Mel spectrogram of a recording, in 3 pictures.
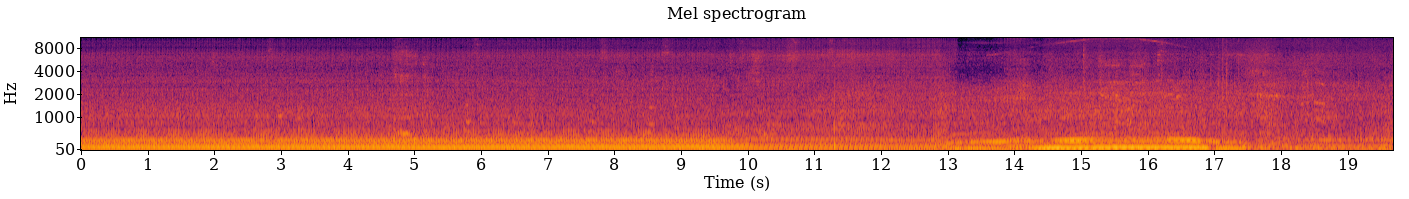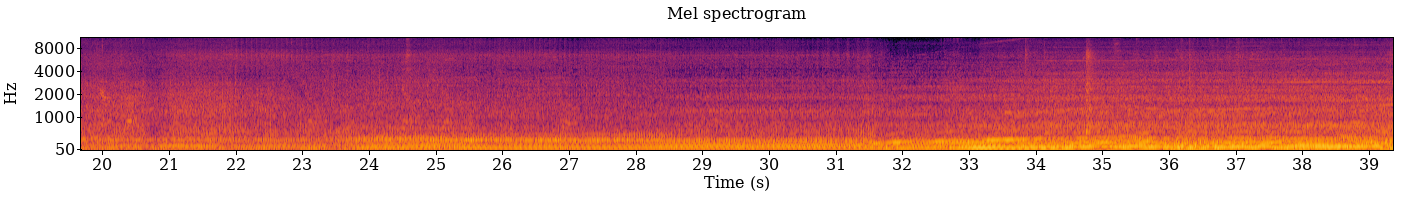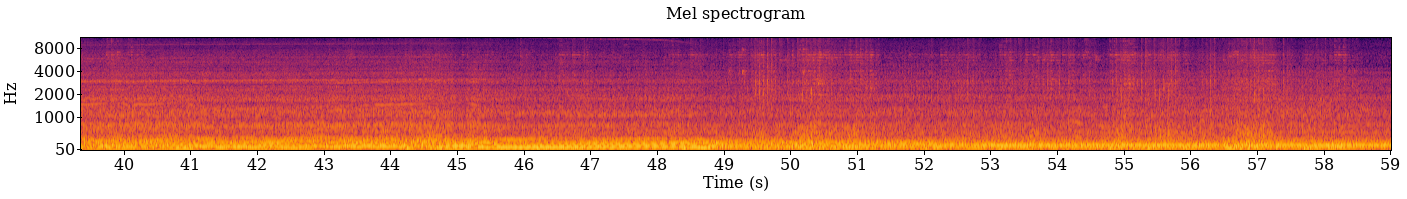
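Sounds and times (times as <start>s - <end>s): bus diesel engine revving: 0.0s - 59.0s.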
